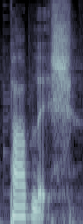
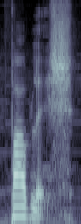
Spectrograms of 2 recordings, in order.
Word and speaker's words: publish: en inglés es publish la u de esta palabra otra vez se pronuncia como a publish publish el verbo conjugado mentirme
